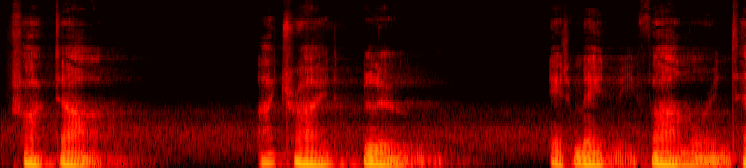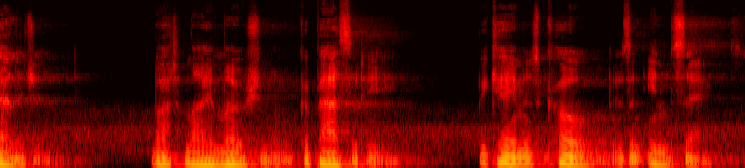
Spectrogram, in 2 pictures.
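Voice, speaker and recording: A man playing an arrogant, brooding dragon king in a fantasy ASMR audio roleplay, speaking deliberately with long pauses and a haughty manner. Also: very deep voice, fairly even intonation, gravelly, warm tone, a little hiss or hum, full character voice. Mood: troubled, subdued. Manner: slow, deliberate, pausing, haughty. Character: arrogant, brooding male dragon king reading his journal. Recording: muffled, long cavernous reverb.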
